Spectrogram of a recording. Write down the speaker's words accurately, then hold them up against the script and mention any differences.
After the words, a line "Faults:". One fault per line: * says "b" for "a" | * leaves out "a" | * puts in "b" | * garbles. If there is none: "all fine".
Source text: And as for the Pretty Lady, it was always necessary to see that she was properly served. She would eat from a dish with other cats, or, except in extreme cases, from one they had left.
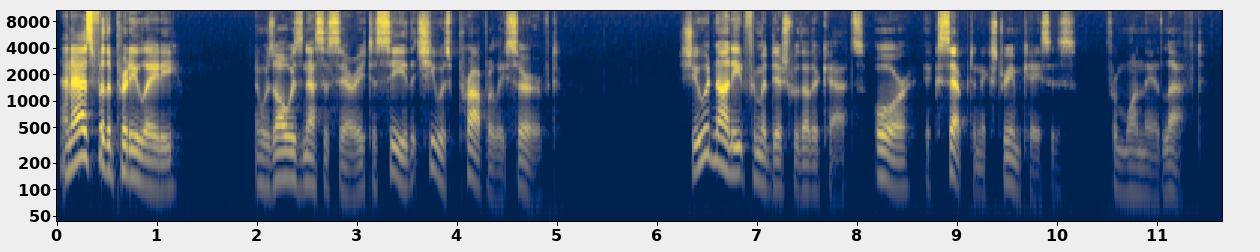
And as for the Pretty Lady, it was always necessary to see that she was properly served. She would not eat from a dish with other cats, or, except in extreme cases, from one they had left.
Faults:
* puts in "not"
